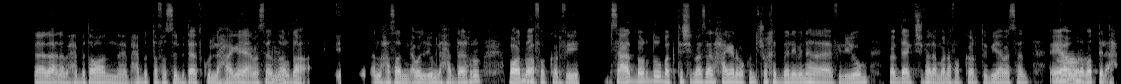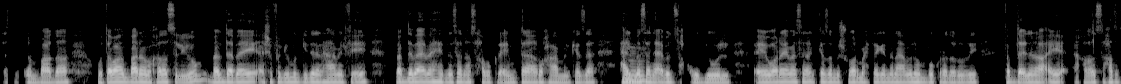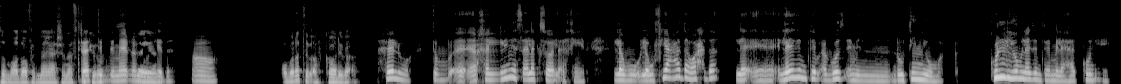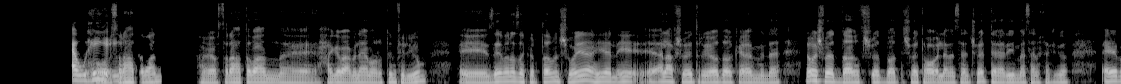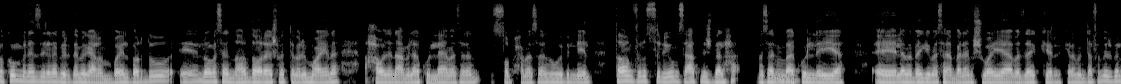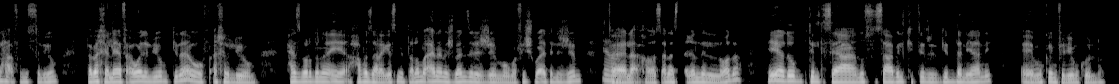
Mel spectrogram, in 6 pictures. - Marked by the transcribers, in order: tapping; other background noise; other noise; in English: "routine"; in English: "الgym"; in English: "للgym"
- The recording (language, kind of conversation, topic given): Arabic, podcast, احكيلي عن روتينك اليومي في البيت؟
